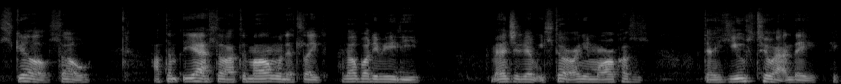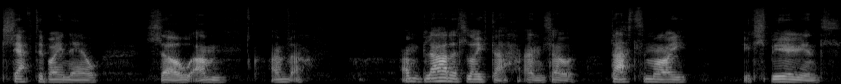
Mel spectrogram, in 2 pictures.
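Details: Stuttering (stammering) in a teenage male speaker.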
